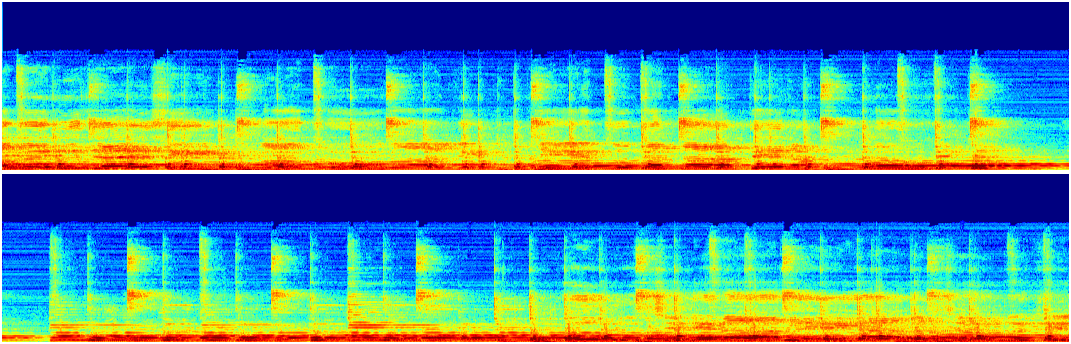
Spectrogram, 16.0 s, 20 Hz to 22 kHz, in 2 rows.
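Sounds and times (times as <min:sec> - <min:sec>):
man singing: 0:00.0 - 0:07.8, 0:12.1 - 0:16.0
tabla: 0:00.0 - 0:07.8, 0:10.9 - 0:16.0
guitar: 0:00.0 - 0:16.0
keyboard: 0:00.0 - 0:16.0.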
